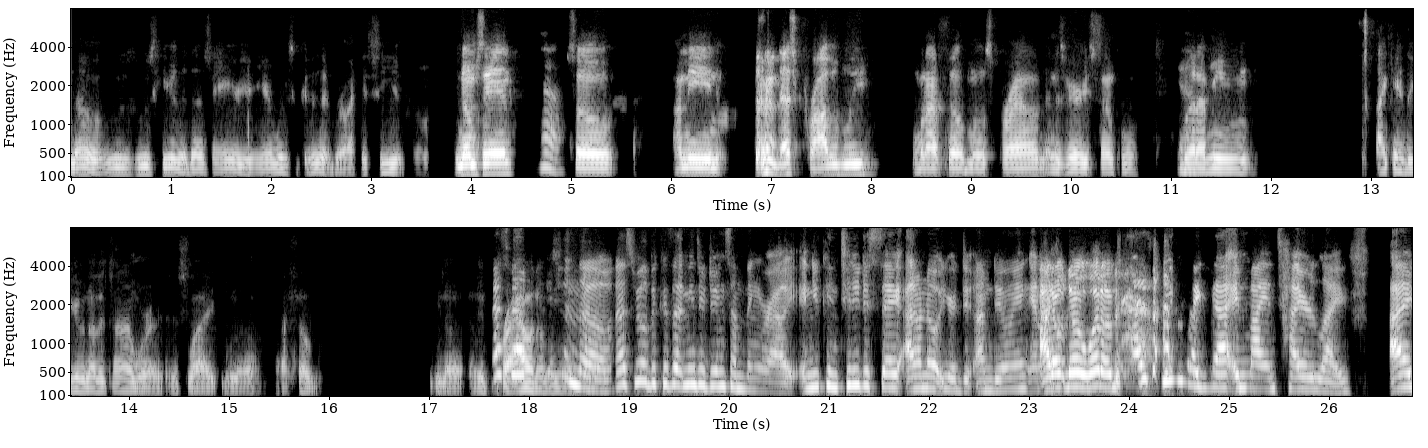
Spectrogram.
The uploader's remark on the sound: joins me for a Zoom call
